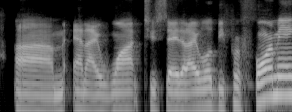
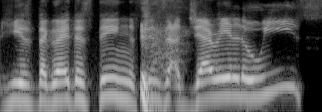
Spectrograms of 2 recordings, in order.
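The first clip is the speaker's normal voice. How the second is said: slow, hammed-up French accent, pitched up; mock French accent; 6 semitones higher, 3 dB louder, slower than usual. French fans praising her, in a hammy mock French accent. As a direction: play a French fan gushing in a cheesy French accent. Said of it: "they're gonna be like".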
